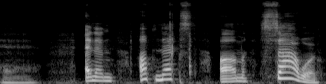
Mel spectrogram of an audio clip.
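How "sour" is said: ordinary talk, nothing marked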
